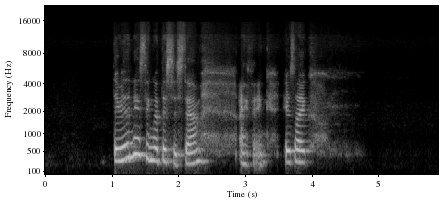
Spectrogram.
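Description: A young woman speaks calmly and expressively into a close microphone.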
